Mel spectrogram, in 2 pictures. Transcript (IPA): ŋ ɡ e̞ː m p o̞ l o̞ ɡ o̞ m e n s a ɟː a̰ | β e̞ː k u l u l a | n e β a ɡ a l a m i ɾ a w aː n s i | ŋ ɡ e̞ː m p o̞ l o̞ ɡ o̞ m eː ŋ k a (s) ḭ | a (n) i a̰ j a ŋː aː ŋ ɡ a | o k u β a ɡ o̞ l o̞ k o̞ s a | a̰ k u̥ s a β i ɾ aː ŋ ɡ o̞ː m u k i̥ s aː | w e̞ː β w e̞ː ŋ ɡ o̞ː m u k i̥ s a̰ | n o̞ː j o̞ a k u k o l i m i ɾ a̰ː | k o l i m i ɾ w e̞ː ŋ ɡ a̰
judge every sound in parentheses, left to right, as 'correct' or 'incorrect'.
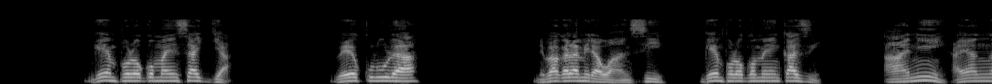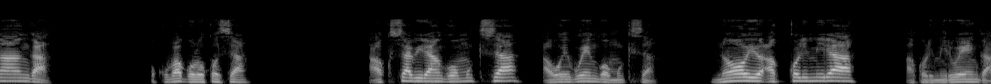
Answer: incorrect, correct

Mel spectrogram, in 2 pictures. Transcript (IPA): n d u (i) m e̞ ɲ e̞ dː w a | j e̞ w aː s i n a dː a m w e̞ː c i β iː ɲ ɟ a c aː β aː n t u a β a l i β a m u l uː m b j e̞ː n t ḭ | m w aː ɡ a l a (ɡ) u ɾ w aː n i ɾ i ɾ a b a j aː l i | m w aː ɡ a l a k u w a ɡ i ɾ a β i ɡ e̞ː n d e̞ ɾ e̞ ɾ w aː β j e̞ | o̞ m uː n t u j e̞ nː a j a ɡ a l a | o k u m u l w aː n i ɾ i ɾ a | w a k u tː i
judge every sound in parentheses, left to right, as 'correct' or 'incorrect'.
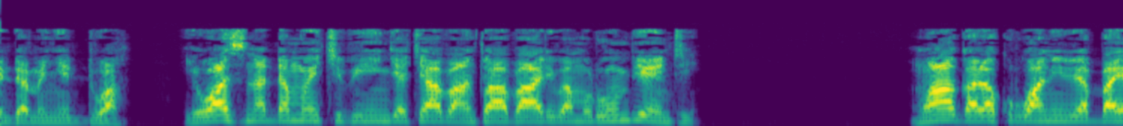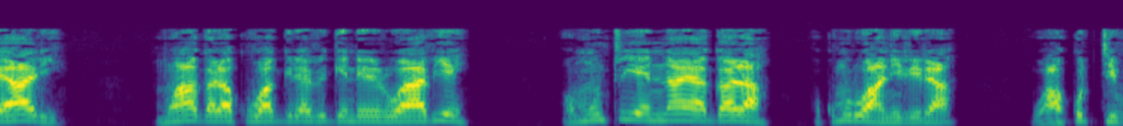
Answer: incorrect, incorrect

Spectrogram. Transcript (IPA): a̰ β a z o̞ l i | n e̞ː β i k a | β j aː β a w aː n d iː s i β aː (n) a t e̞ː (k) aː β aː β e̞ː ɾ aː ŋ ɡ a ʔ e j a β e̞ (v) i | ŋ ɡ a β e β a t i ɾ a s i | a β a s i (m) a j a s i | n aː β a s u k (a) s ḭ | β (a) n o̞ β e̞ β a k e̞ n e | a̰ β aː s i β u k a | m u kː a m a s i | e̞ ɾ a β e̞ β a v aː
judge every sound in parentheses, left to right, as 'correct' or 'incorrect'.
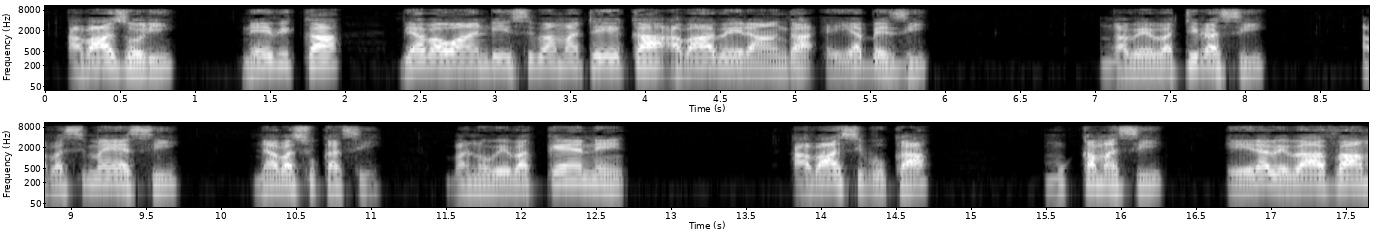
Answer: incorrect, correct, incorrect, correct, correct, correct

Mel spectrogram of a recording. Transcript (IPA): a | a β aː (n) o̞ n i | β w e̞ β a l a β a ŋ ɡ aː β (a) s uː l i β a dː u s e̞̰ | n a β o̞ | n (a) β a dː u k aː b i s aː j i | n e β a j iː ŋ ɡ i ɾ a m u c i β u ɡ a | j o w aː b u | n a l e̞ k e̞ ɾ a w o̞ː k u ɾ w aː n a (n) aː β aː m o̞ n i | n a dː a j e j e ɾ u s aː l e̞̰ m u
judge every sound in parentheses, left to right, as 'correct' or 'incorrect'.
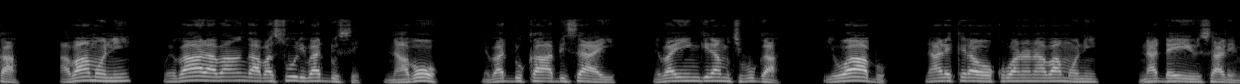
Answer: incorrect, correct, incorrect, correct

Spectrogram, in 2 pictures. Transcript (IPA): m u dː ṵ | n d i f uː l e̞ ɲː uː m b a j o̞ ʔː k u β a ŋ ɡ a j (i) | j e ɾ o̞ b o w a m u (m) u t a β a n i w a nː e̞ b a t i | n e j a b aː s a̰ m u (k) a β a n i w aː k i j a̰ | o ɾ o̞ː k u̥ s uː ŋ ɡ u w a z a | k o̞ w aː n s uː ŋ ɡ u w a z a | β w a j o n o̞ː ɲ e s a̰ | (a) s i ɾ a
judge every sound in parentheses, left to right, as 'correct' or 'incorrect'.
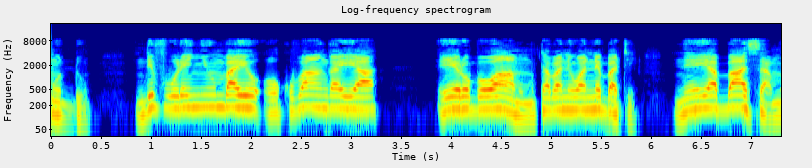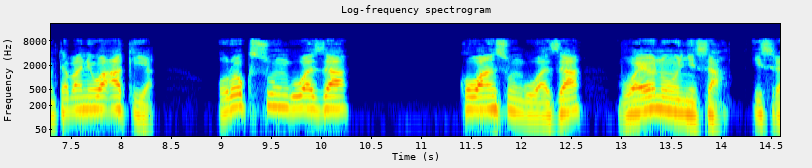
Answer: incorrect, correct, incorrect, incorrect

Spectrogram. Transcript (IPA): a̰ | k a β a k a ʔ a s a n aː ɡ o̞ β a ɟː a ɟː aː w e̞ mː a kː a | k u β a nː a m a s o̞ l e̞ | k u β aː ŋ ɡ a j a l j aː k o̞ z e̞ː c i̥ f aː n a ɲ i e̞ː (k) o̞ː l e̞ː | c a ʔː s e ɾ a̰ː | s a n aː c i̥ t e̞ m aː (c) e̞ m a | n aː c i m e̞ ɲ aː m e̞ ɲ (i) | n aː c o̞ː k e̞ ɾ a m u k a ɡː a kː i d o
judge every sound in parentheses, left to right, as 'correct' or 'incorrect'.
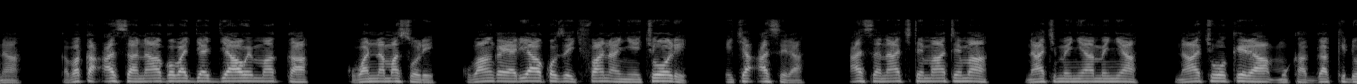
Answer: incorrect, incorrect, incorrect

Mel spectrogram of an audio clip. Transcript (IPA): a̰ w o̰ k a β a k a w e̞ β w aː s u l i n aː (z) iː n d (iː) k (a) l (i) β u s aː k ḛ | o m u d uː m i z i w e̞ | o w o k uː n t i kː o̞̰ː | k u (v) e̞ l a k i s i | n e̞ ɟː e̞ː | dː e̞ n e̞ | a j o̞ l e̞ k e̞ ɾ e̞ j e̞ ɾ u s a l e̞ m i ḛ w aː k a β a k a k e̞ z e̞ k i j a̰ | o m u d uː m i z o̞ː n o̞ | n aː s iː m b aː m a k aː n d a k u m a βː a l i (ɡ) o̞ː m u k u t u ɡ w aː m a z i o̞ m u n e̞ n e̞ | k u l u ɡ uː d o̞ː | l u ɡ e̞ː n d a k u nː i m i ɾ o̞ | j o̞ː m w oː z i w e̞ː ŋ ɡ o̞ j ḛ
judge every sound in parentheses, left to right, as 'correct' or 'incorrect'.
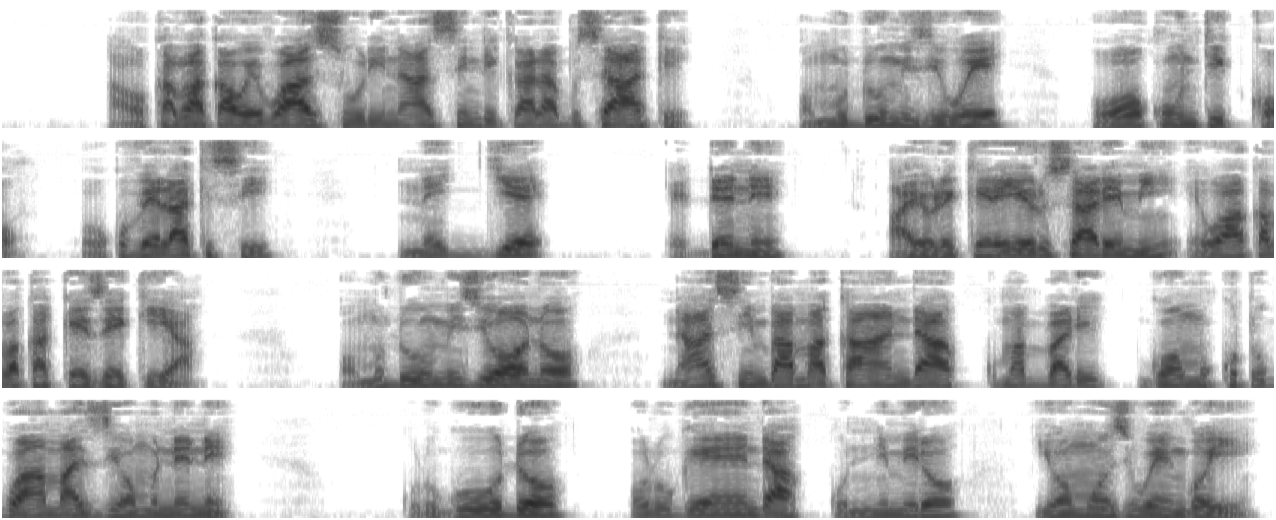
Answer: incorrect, incorrect, correct, incorrect, correct, correct

